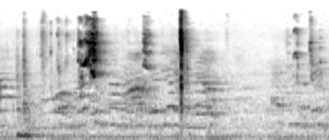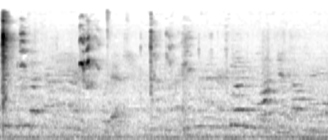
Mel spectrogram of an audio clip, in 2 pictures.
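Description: Small utility knife paring a green mango scion, a few sharp clicks and short scrapes as slivers are shaved off to thin the cut end for grafting. Faint voices are in the background.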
